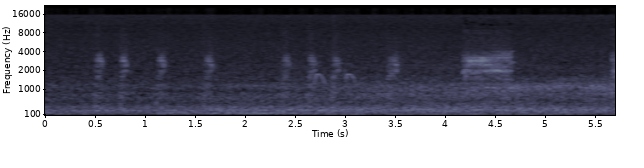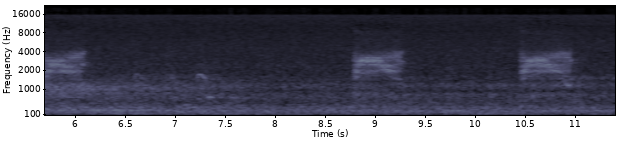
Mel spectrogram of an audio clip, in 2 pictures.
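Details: Squirrel giving a run of faint, quick chips, then four loud buzzy, rasping bursts spaced one to two seconds apart over a steady background hiss.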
